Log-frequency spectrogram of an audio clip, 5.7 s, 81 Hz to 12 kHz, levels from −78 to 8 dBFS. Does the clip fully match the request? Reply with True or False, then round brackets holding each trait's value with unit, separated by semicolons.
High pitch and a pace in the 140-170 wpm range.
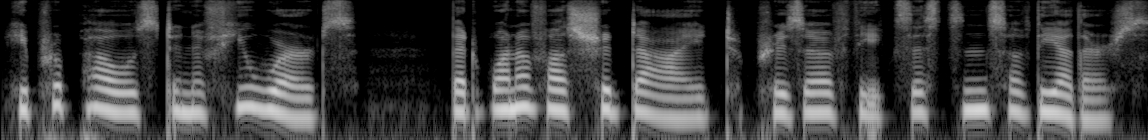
False (215 Hz; 200 wpm)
